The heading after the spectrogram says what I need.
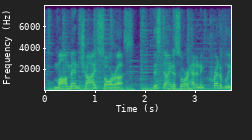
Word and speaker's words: Mamenchisaurus: Here's the Mamenchisaurus, pronounced Mamenchisaurus.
